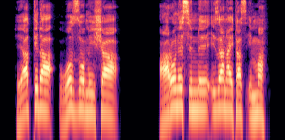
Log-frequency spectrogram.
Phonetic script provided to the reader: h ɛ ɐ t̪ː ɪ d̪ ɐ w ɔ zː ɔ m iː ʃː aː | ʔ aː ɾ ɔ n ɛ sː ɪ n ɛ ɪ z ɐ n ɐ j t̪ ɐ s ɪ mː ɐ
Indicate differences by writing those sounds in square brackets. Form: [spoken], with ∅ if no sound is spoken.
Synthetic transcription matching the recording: h ɛ ɐ t̪ː ɪ d̪ ɐ w ɔ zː ɔ m iː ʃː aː | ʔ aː ɾ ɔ n ɛ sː ɪ [nː] ɛ ɪ z ɐ n ɐ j t̪ ɐ s ɪ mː ɐ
